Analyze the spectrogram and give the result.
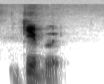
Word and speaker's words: Ghibli: It's pronounced Ghibli, a hard G. This is the GIF thing all over again. But when it is translated into Japanese and spelled out in katakana lettering, it's a little bit more like Ghibli.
